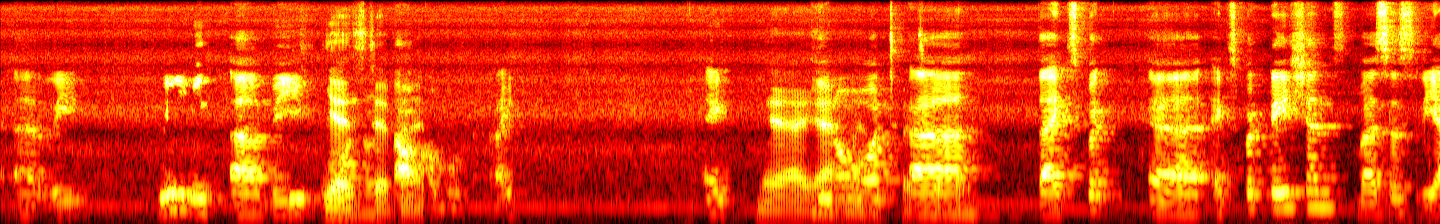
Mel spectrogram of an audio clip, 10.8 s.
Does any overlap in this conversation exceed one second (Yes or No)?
Yes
